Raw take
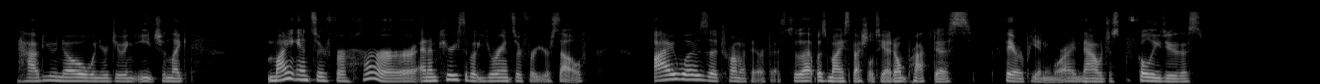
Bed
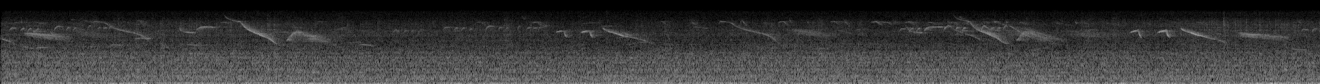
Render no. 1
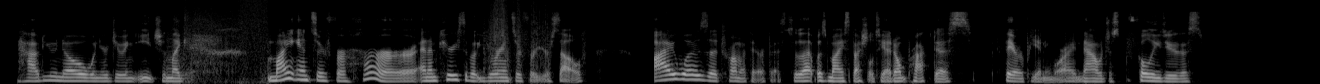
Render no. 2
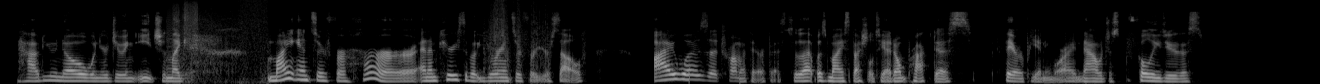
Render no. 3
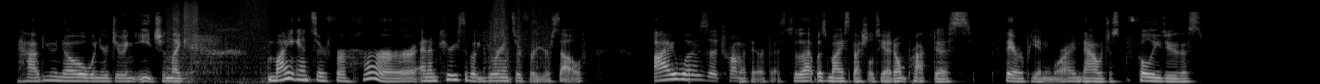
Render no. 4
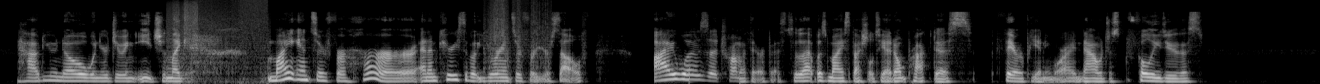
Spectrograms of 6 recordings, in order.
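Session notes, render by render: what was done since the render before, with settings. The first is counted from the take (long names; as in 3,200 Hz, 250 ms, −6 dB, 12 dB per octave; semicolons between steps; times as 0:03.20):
0:01.66–0:02.71: converter with a step at zero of −39.5 dBFS; 0:04.83–0:05.52: log-companded quantiser 4 bits; 0:06.83–0:07.44: notch filter 4,300 Hz
0:00.64–0:01.98: parametric band 12,000 Hz +10.5 dB 3 octaves; 0:06.89–0:07.40: meter weighting curve A
parametric band 130 Hz +12.5 dB 0.29 octaves; comb filter 3.8 ms, depth 37%
level +9 dB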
